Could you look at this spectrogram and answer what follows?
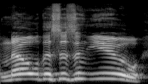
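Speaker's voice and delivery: slow, high, heroic plea; calm the beast down, slowly; dramatic talk down. Retold or imitated. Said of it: "the really dramatic talk down".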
